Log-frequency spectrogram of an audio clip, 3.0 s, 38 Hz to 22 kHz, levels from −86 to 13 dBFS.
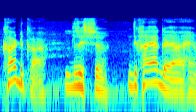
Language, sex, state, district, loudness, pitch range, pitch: Hindi, male, Himachal Pradesh, Shimla, -17 LUFS, 120-170 Hz, 145 Hz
